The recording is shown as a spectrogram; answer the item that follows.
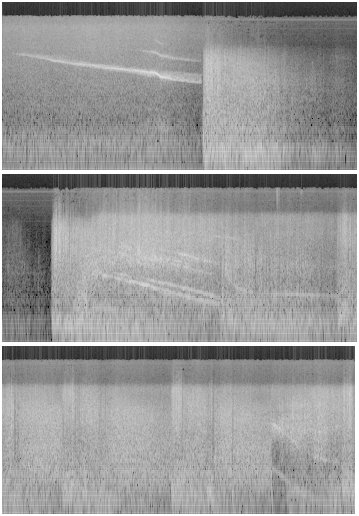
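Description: Artillery bombardment of the D-Day invasion of Normandy: shells whistle down in falling pitch amid heavy booming blasts and a continuous roaring rumble, with several abrupt loud bursts and no voices.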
